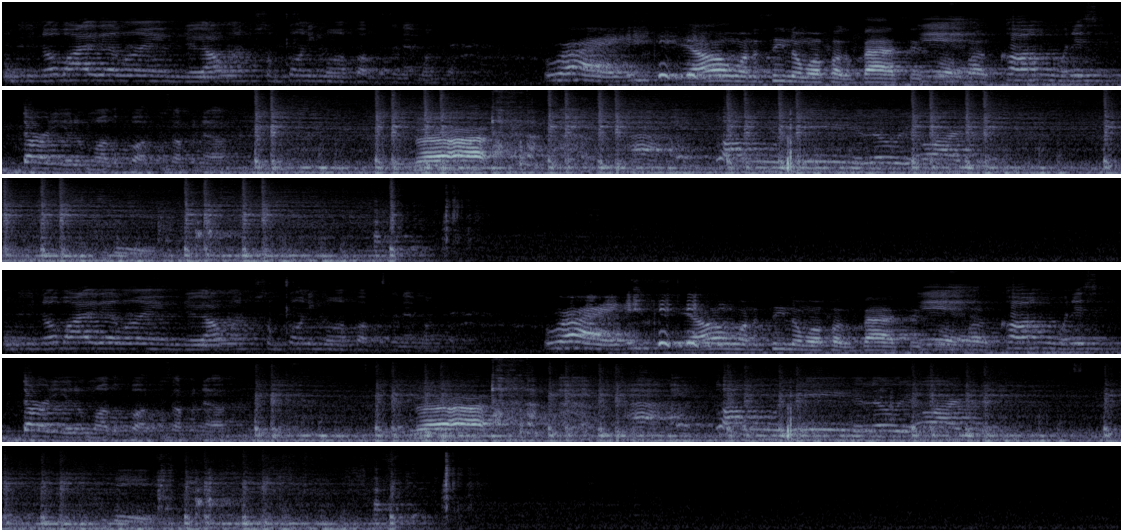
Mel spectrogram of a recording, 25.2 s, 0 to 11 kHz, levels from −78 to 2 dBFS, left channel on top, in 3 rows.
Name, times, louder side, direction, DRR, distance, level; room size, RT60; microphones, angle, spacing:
voice 1, 0.0-3.6 6.8-8.3 8.5-10.1 12.1-15.9 18.2-19.0 19.5-19.8 20.6-20.7, equal, ahead, 5 dB, 5.4 m, -41 dB
voice 2, 4.1-5.5 11.2-11.9 17.5-18.1, right 2 dB, 65° right, 9 dB, 4.4 m, -35 dB
sound 1, 4.5-19.7, left 1 dB, 70° left, 2.8 m, -38 dB
voice 3, 5.1-7.4 11.4-12.3, left 3 dB, 85° left, 9 dB, 1.9 m, -30 dB
30.0 x 28.5 x 6.1 m, 0.87 s
head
